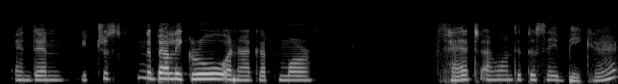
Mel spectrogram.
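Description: Against a quiet background, a woman talks in a somewhat breathy voice with fairly even intonation. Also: dry, close sound with no echo. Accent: German. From Germany. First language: German. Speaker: mother sharing birth story. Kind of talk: testimony.

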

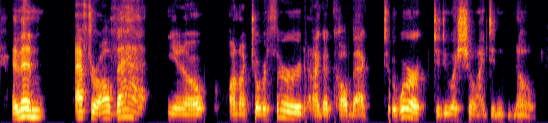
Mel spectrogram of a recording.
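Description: Speaking with an American accent in a plain, everyday voice, a man talks at a moderate pace with a fairly high pitch and ordinary pitch variation, and the sound is dry and close with no echo. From Massachusetts. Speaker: actor and singer. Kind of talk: casual chat.

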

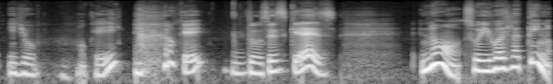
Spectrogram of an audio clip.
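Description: The recording is very clean, and the background is silent. A woman talks at a medium pitch. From Colombia. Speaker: podcast host. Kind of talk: personal monologue.

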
